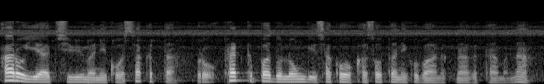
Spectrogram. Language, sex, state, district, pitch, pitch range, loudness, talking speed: Garo, male, Meghalaya, West Garo Hills, 115 Hz, 100-125 Hz, -23 LUFS, 130 wpm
